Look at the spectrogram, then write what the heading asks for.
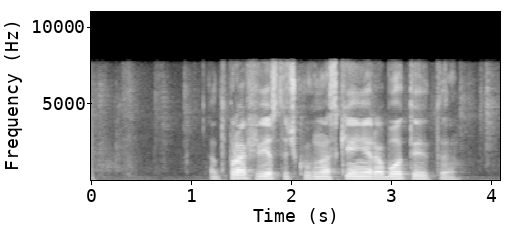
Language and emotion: Russian, neutral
